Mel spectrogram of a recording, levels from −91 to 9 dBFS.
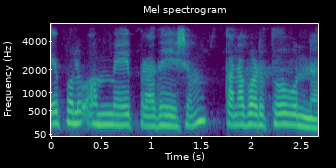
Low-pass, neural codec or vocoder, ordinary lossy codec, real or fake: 5.4 kHz; none; Opus, 24 kbps; real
